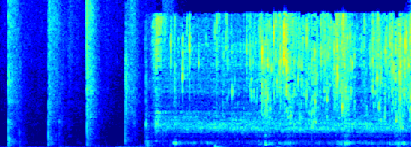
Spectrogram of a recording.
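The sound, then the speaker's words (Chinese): Tap water runs steadily into a sink as someone washes hands dirtied by dust from carrying cardboard boxes, after a few short bursts of noise. The flow is fairly quiet and continuous and carries on to the end. “把我手都弄脏了。我先去洗手了。”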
